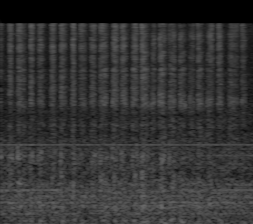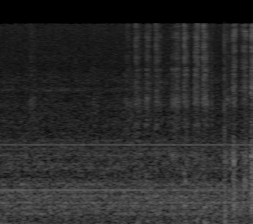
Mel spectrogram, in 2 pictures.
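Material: Paper.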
